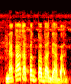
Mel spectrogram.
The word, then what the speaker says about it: Nakakapagpabagabag: Nakakapagpabagabag.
